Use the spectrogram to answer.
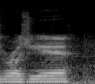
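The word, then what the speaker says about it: Rogier: really need it um I was happy with Rozier that's the thing that's how you pronounce it so we've with with Margaret I've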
